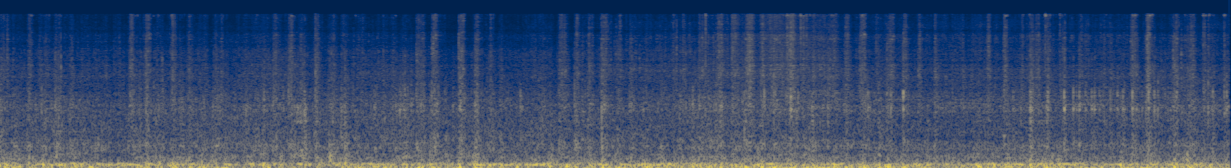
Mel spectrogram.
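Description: Miniature park train running along its track, heard from aboard one of its open passenger cars: a steady low rumble with frequent clicks and clatter from the wheels and cars.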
